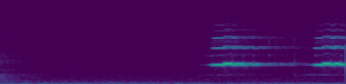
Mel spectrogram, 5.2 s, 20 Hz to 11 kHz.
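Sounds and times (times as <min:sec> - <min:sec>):
orchestral flute excerpts: 0:03.2 - 0:05.1.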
